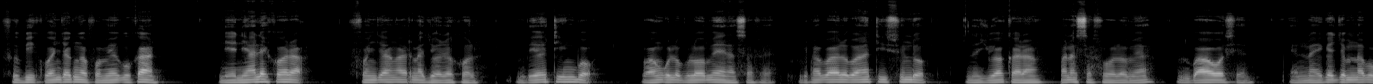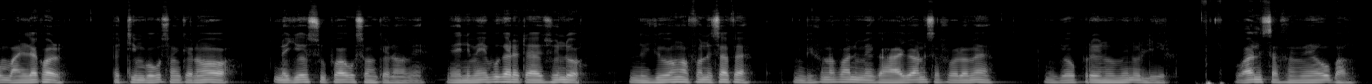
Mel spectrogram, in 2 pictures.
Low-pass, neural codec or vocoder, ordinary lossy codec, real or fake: none; none; none; real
